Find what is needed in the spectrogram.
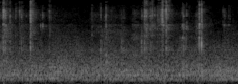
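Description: Very quiet card-room tone with a few light clicks, as poker chips and cards are handled on the felt.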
